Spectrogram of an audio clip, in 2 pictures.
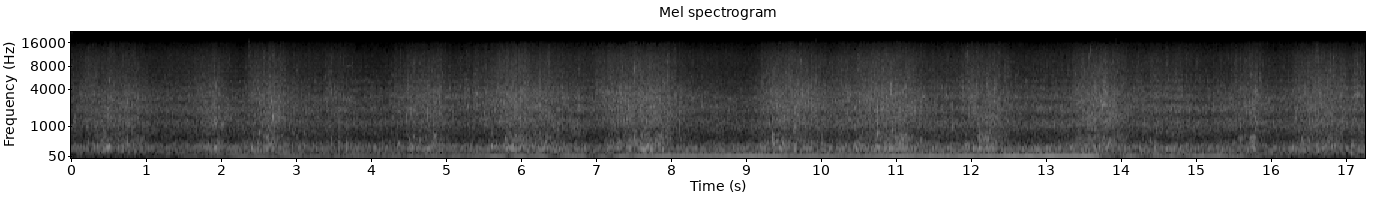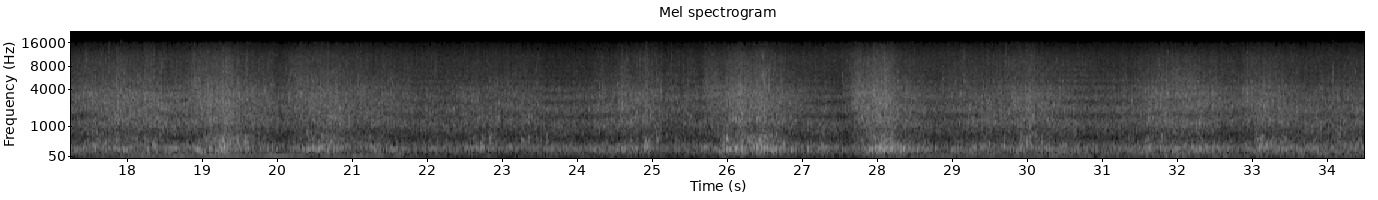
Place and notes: Rostrevor, Northern Ireland - Tide Going Out
Recorded with a pair of DPA 4060s and a Marantz PMD661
